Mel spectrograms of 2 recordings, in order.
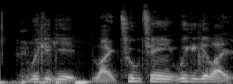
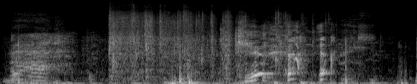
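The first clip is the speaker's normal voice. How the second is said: high breathy laugh; 9 semitones higher than usual. Real, not acted. Friends reacting to chip.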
